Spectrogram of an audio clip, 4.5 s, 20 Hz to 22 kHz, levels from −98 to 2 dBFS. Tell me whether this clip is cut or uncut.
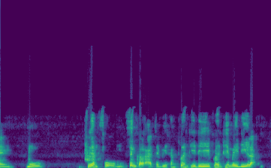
cut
